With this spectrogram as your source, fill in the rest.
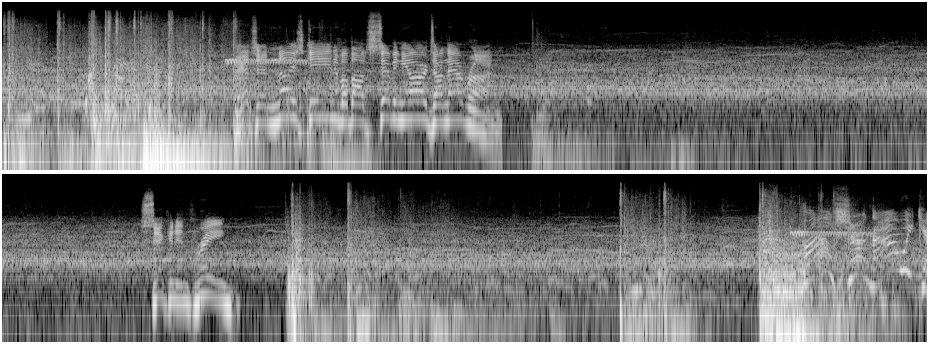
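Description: Armoured players crash together in heavy tackles.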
